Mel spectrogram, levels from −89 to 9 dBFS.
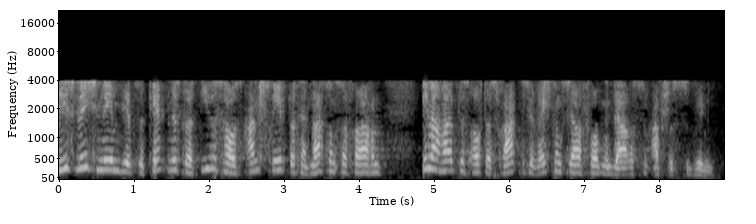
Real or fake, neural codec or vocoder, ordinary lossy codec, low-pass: real; none; AAC, 16 kbps; 7.2 kHz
